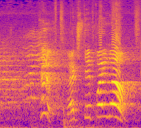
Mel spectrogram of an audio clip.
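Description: Speech only: a commentator talking.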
